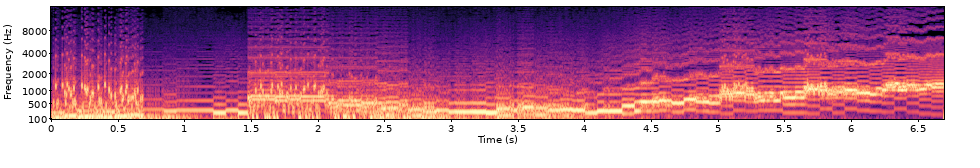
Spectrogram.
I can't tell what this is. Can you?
Sound demonstration of the Quick Sort algorithm (slowed) with an array of 100 components.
